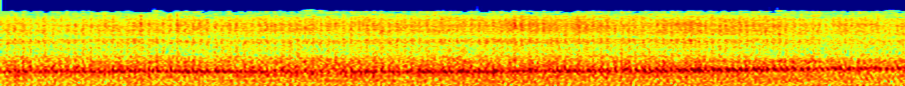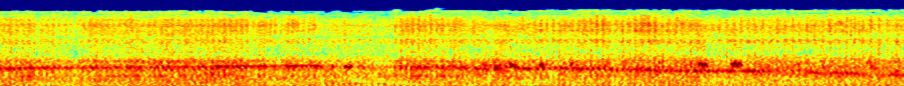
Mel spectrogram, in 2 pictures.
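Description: Rental go-kart's small petrol engine running at speed on the track. Its whine climbs slowly as the kart accelerates, then drops about eight seconds in as the driver eases off for a bend.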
